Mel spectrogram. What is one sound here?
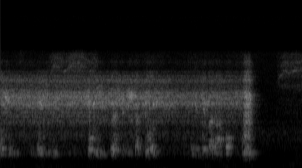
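A radio crackles with static through a small loudspeaker, then cuts off abruptly.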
